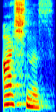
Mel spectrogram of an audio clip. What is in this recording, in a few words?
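"асьныс" Komi, female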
